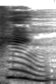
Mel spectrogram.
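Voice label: "ping", Mandarin Chinese, fourth tone; pinyin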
